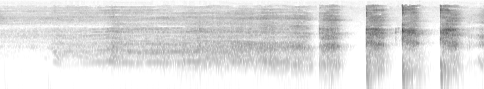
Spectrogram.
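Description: A long, noisy drawn-in breath followed by four harsh coughs in quick succession; a smoker's cough.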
